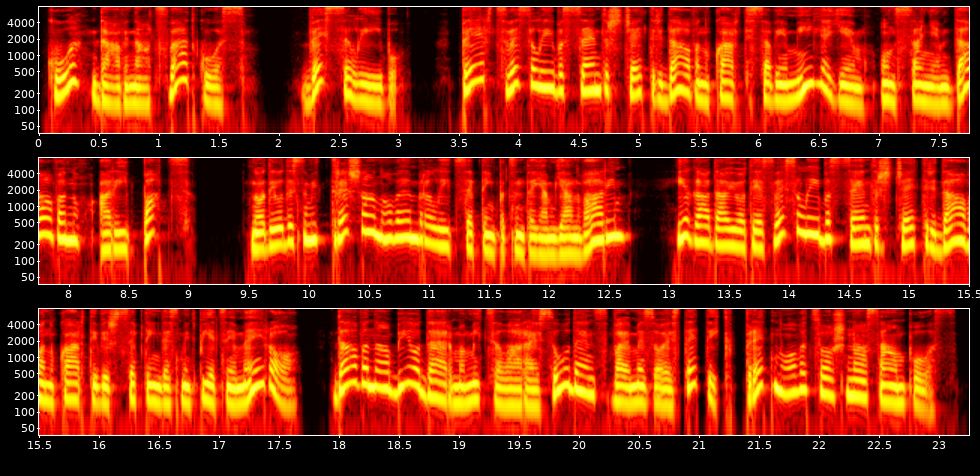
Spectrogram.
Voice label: female latvian voice over sales

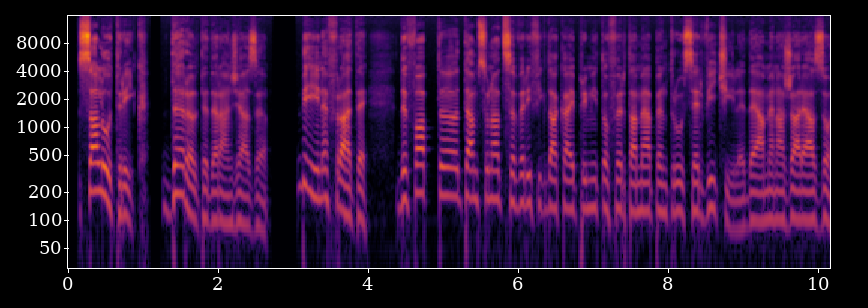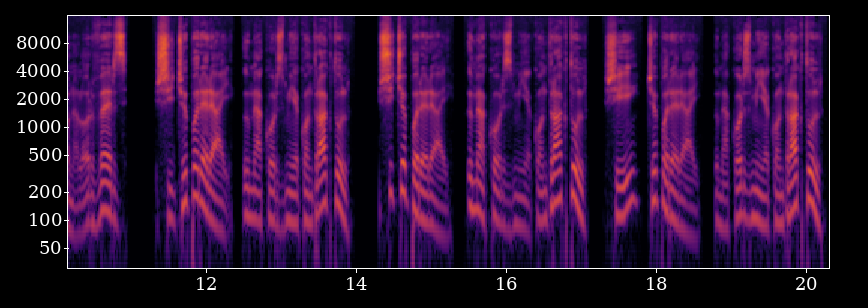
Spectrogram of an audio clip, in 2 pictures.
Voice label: male romanian voice over talent character

